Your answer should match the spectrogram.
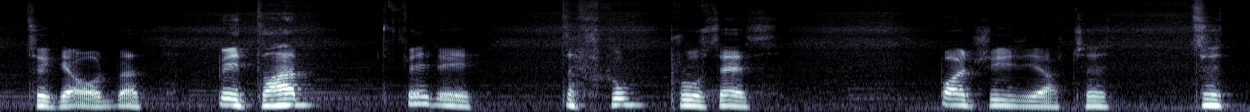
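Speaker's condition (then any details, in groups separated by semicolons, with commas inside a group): Motor neurone disease; tracheostomy improved breathing and speech versus mask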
